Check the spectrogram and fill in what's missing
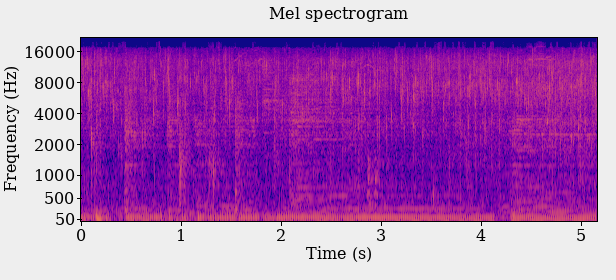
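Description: Potato puree patties fry in a pan, giving a loud continuous sizzle and crackle with stirring scrapes throughout, as the food is flipped to cook the other side.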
